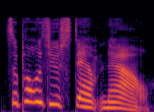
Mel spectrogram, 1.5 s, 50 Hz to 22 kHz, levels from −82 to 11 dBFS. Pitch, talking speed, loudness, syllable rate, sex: 260 Hz, 155 wpm, -17 LUFS, 4.1 syllables/s, female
